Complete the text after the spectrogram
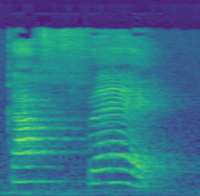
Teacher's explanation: Café tem o som aberto. E a sílaba tônica é fé, que é a sílaba mais forte.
